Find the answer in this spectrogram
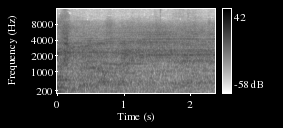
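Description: Steady drone of ventilation in a large room, even and unchanging, with the tail of a man's word just at the start.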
